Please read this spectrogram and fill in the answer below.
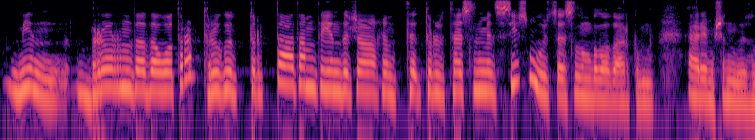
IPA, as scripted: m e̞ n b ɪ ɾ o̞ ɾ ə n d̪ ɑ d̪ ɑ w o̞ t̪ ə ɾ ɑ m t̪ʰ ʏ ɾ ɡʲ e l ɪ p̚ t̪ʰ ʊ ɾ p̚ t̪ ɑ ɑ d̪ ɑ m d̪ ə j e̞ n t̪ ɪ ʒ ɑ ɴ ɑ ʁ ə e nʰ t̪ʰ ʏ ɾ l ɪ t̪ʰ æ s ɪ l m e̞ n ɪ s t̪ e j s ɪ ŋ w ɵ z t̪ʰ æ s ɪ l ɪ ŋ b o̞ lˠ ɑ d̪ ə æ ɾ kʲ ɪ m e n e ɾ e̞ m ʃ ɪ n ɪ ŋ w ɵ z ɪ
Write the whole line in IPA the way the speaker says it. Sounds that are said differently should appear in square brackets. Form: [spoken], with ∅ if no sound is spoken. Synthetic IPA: m e̞ n b ɪ ɾ o̞ ɾ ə n d̪ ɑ d̪ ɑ w o̞ t̪ ə ɾ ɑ m t̪ʰ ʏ ɾ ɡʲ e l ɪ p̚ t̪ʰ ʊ ɾ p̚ t̪ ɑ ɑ d̪ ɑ m d̪ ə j e̞ n [d̪] ɪ ʒ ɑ ɴ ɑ ʁ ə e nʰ t̪ʰ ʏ ɾ l ɪ t̪ʰ æ s ɪ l m e̞ n ɪ s t̪ e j s ɪ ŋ w ɵ z t̪ʰ æ s ɪ l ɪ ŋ b o̞ lˠ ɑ d̪ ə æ ɾ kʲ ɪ m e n [æ] ɾ e̞ m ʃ ɪ n ɪ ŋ w ɵ z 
